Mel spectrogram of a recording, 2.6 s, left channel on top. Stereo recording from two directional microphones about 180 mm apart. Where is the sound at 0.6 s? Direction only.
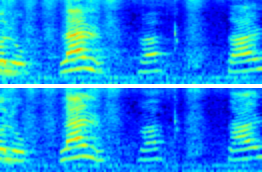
35° right (ahead or behind).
